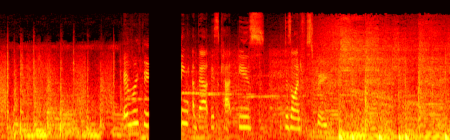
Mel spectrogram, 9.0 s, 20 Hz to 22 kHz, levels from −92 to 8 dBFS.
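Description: At 2.97 s the sound cuts out mid-flow and stays silent until 3.64 s, a gap of about 0.65 s, before carrying on from where it stopped. This is a playback stall: the player most likely ran short of data or had its output thread held up, so nothing reached the output until it recovered and picked up its queued audio again.

From 3.64 s to 6.22 s the audio runs noticeably fast and sits higher in pitch, roughly four semitones up, then settles back to normal at 6.22 s. This is catch-up at higher speed. Having fallen behind during the stall, the player resamples its backlog to play it at 1.25 times normal speed. Because speed and pitch are tied together in that approach, everything rises until the lost time is recovered.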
